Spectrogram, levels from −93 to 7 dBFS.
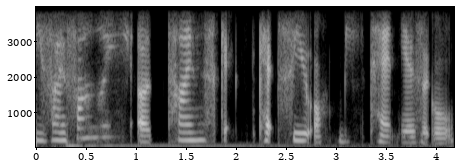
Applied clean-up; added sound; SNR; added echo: neural diffusion model UNIVERSE++.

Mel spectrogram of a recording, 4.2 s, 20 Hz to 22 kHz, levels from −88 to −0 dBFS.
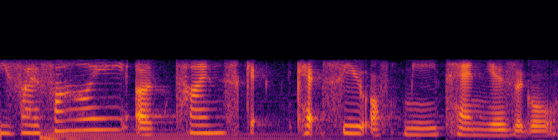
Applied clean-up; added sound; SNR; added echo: none; Bowed string instrument; 18 dB; none.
